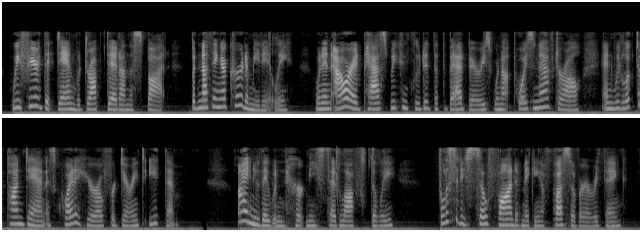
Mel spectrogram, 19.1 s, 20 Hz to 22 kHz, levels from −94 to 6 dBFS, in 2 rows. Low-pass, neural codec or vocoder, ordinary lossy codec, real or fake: 7.2 kHz; none; AAC, 48 kbps; real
